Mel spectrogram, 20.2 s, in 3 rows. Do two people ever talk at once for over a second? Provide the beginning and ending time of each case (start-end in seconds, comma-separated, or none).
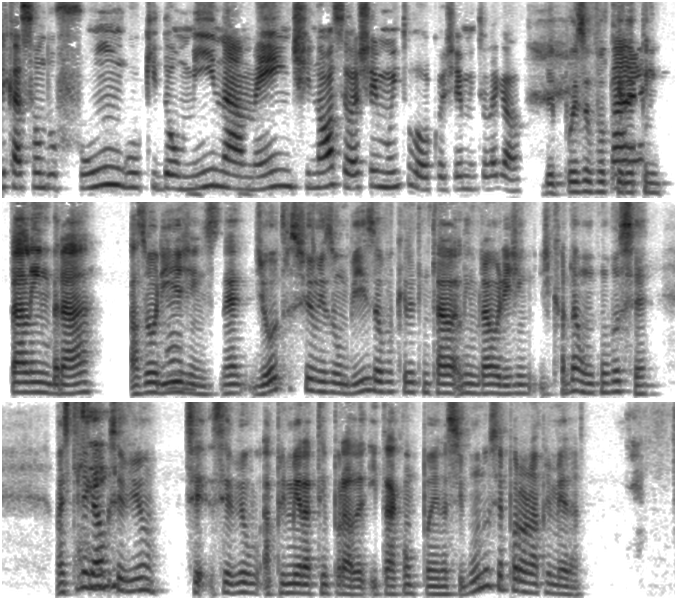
none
